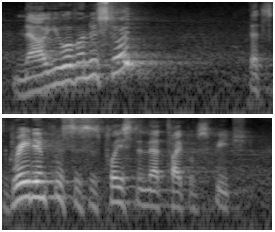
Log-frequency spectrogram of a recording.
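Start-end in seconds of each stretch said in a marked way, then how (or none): 0.2-1.3 voice rising in pitch on "understood". Quoting Mahaprabhu asking Murari a question, with a rise on understood. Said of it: "there's a question mark at the end with the voice going up".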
